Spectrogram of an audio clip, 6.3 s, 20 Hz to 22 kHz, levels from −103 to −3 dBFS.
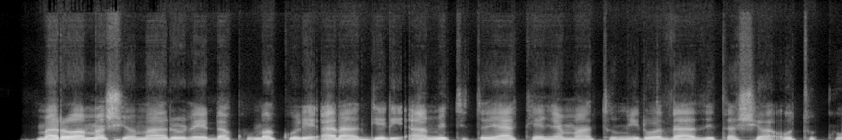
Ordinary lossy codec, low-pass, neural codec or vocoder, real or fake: none; none; codec, 44.1 kHz, 2.6 kbps, SNAC; fake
